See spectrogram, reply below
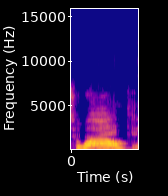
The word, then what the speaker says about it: Tehuatl: One of the Arkanos Islands, and it is called, it's called Tual, and it's spelled T-E-H-U-A-T-L.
